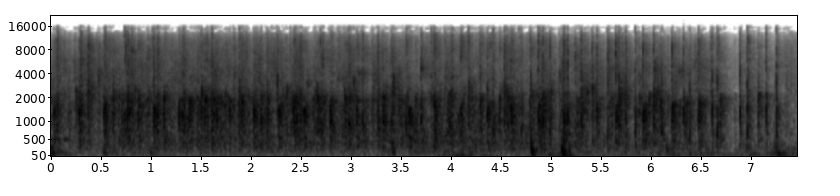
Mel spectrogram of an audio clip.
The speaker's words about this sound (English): You can give him a warm round of applause.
